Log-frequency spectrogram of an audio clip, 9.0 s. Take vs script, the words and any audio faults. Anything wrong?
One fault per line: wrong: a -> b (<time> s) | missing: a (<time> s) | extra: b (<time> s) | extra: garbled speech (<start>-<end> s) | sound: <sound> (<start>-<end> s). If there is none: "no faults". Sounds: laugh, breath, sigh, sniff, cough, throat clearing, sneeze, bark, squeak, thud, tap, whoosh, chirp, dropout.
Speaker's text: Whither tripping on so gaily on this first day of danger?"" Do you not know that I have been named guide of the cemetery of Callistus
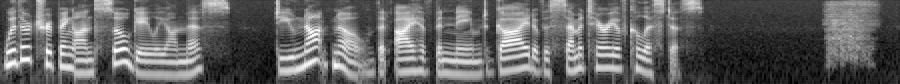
missing: first day of danger (2.3 s)
sound: sniff (8.2-8.8 s)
